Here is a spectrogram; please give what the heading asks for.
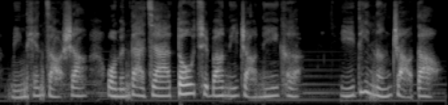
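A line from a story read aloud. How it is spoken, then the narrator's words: Soft quiet voice. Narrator (Chinese): 妈妈小声地说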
